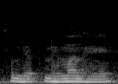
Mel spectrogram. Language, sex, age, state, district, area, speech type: Urdu, male, 45-60, Telangana, Hyderabad, urban, spontaneous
